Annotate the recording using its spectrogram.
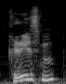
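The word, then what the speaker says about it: XRISM: de rayos X o el acrónimo xr y sm por sus siglas en inglés y que se pronuncia Christmas tiene como objetivo separar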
